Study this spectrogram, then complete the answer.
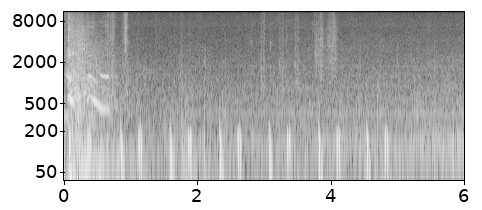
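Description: Footsteps thud steadily on pavement.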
